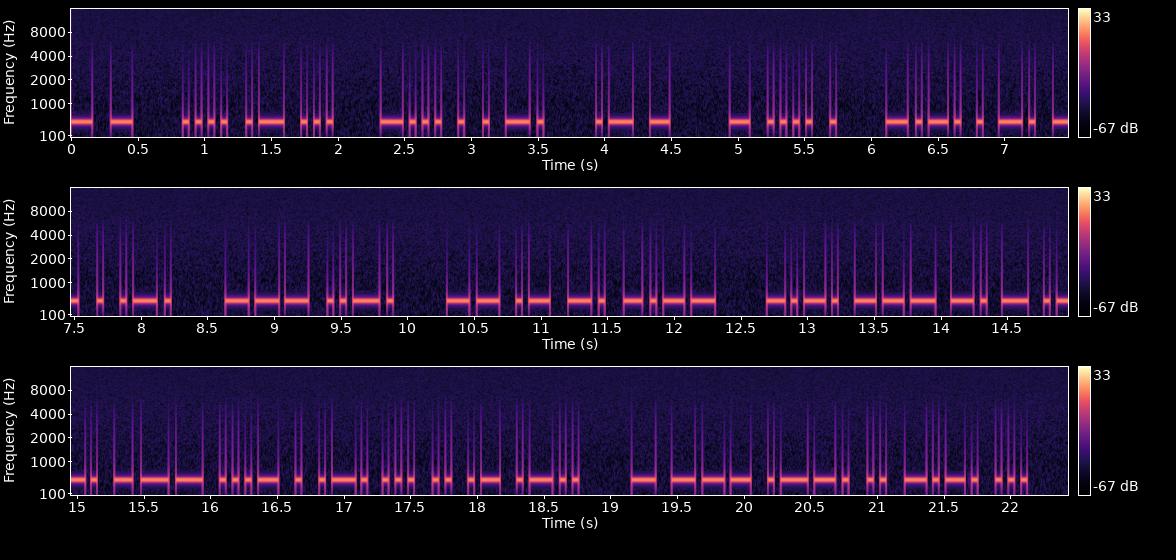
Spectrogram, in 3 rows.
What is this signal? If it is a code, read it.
Morse code, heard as a keyed tone, hand-sent with a bug key, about 25 wpm, 490 Hz. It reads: … HAS BEEN AT THE CENTER OF MANY CONTROVERSIAL TOPICS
